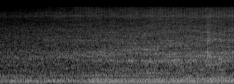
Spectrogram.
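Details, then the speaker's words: Automatic scooter CVT with stock parts, V-belt start position modified: engine runs with harsh gritty rasp at idle as kick starter pinion, installed during reassembly, catches slightly against the CVT side. "Ini ternyata tadi saya pasang untuk pinion kick starternya ini dia nyangkut nyangkut sedikit di sebelah sini."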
